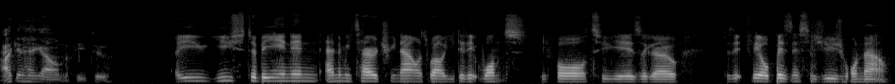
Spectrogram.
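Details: Adult male speaker; normal speech.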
